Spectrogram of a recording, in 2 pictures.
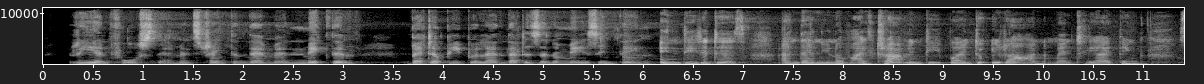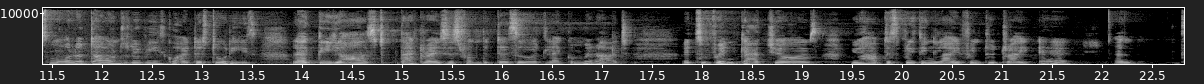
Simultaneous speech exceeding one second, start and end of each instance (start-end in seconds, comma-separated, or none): none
